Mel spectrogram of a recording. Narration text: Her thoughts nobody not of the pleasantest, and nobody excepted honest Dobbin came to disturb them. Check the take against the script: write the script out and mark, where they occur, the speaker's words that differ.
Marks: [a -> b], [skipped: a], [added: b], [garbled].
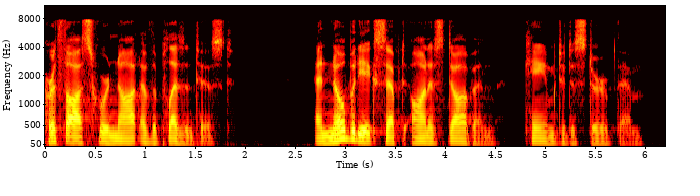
Her thoughts [nobody -> were] not of the pleasantest, and nobody [excepted -> except] honest Dobbin came to disturb them.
